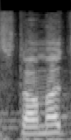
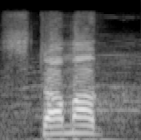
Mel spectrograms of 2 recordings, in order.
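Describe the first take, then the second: First: The word ends with a 'ch' sound. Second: The word ends with a 'k' sound. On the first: The speaker calls it wrong. "इसको कई लोग स्टमच पढ़ता है, स्टमच नहीं" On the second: The speaker calls it right. "नहीं स्टमक"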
